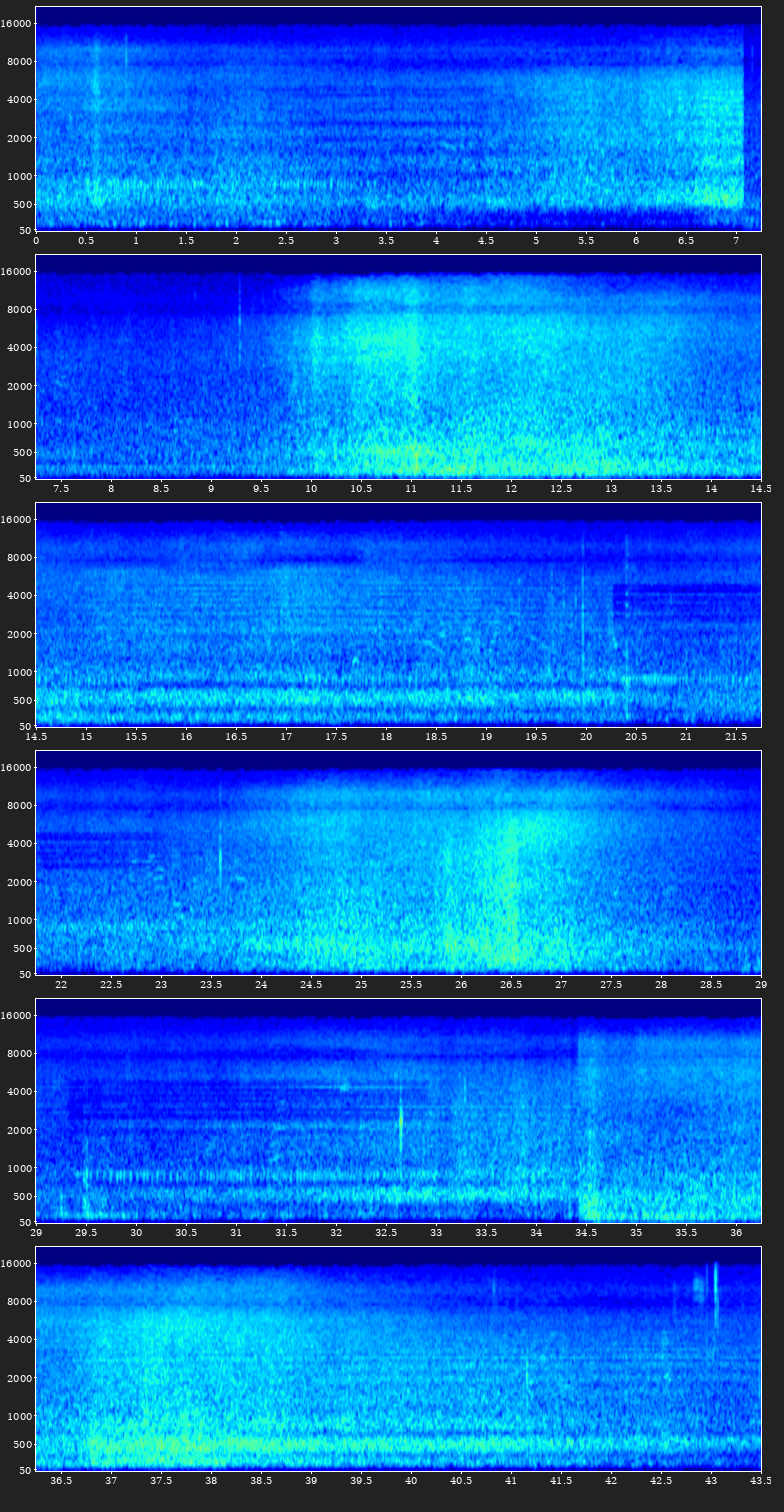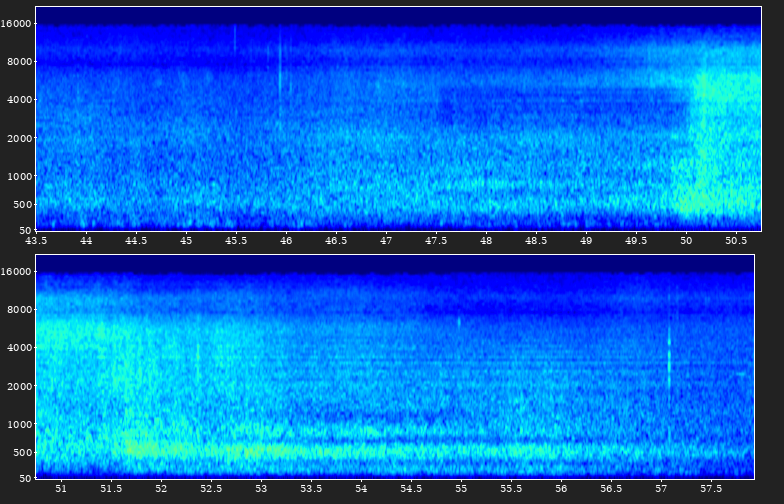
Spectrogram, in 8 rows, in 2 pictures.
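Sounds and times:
ocean waves crashing on shore: 0.0s - 57.9s.

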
